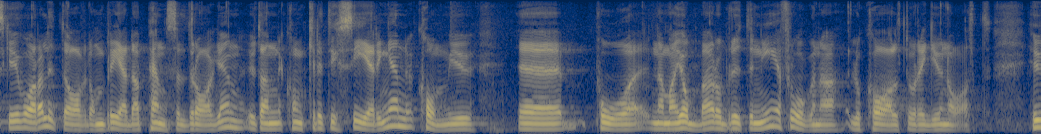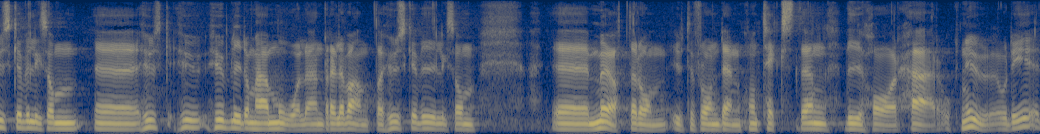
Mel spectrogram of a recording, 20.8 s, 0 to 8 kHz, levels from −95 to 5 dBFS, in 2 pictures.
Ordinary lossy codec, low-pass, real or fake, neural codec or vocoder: none; none; real; none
